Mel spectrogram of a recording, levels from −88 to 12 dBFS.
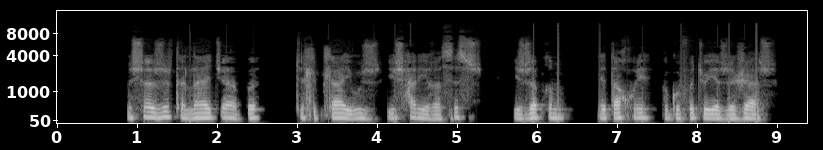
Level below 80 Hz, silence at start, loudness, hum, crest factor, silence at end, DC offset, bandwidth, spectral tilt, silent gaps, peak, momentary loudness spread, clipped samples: -44 dBFS; 0.9 s; -19 LUFS; none; 18 dB; 0.45 s; under 0.1%; 7.4 kHz; -8 dB/octave; 2.74-2.97 s, 4.06-4.12 s, 5.34-5.42 s, 5.51-5.70 s, 6.47-6.74 s; 0 dBFS; 11 LU; under 0.1%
